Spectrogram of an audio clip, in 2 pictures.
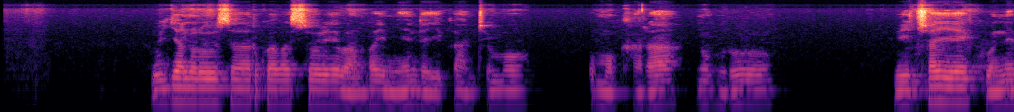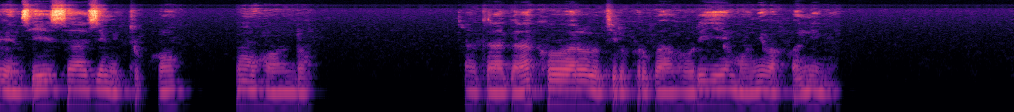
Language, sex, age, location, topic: Kinyarwanda, female, 25-35, Kigali, health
